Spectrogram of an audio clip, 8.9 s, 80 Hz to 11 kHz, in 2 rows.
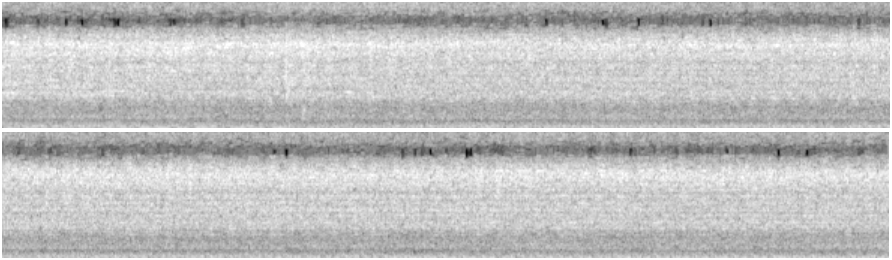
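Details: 2006/2007 Subaru Impreza 2.5i cold start after repair, radiator removed and coolant being burped, coolant 114, VVL lift mode 1: smooth even idle, steady low hum, no hunting; normal idle.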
